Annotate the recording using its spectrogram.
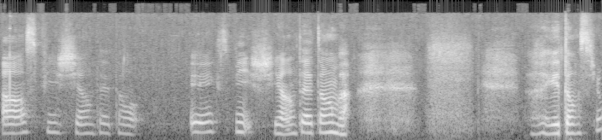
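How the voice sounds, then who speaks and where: Over noticeable background noise, a woman talks at a very slow pace in a monotone, flat intonation. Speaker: yoga teacher. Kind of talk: guided yoga class.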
